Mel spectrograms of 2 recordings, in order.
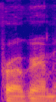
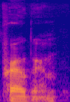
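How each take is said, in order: First: The word has its ordinary, standard pronunciation. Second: The word has an odd, comic pronunciation. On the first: "pronunciation of program" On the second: "the funniest uh, pronunciation of program is program"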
